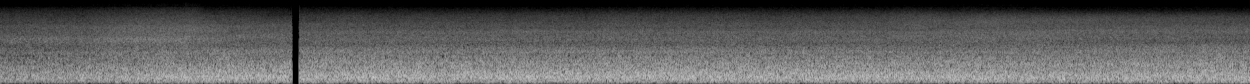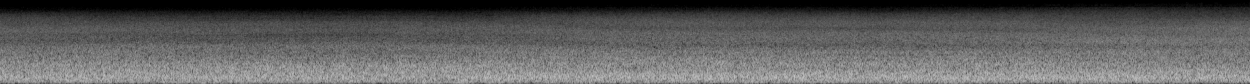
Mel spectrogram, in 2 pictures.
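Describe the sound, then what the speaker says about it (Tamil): Water rushes fast and hard at the Iranaimadu reservoir in the rain, a loud, continuous, roaring wash that stays at the same strength throughout, with no voices. "பாருங்கள் இது எவ்வளோ வேகமாக பாஞ்சு அதுக்குள்ளே அப்படியே சுற்றி தான் பிற தண்ணி போகுதுங்க"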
